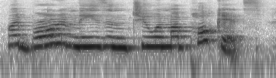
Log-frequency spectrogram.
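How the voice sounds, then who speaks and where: Woman playing an eager high-pitched Yorkshire country boy. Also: brisk. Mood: cheerful, fond. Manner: eager, folksy dialect talk. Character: cheerful young Yorkshire country boy who loves animals.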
